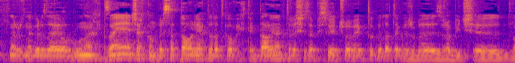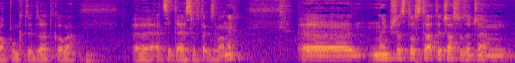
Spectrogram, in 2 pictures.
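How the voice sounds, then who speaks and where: Mellow young man in an echoey room. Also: mid-range voice. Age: young adult. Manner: thoughtful, explanatory. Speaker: interviewee, rapper. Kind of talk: casual interview. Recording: echoey room, faint background noise.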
